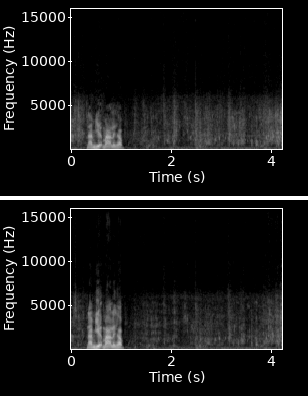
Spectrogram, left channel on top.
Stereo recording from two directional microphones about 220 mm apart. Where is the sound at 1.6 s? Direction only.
5° left (ahead or behind).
